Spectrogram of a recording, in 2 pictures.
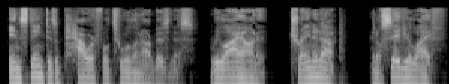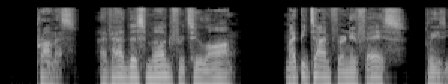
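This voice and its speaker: A man's voice: deep voice, dry recording, clean studio sound. A man playing a wisecracking, secretive undercover agent in a video game, with a wry, glib, conversational delivery. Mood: earnest, guarded. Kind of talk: video game companion dialogue.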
